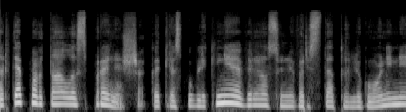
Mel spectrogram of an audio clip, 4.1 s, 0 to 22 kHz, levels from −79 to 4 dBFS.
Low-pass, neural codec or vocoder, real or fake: 14.4 kHz; codec, 44.1 kHz, 2.6 kbps, DAC; fake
